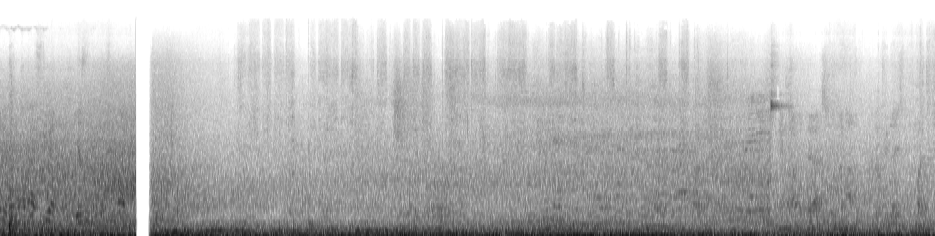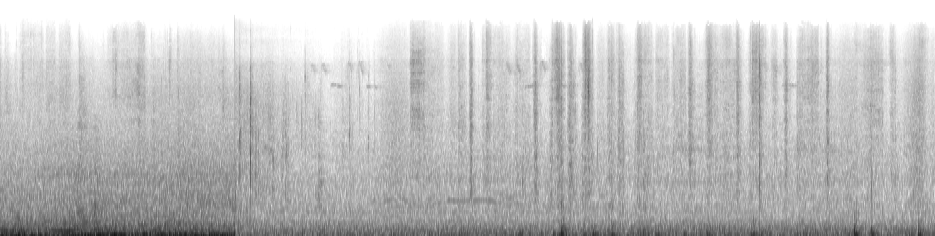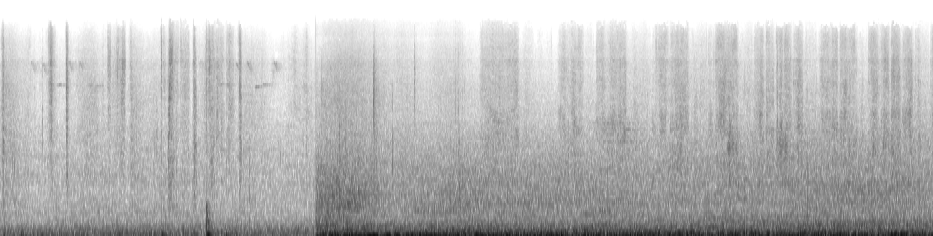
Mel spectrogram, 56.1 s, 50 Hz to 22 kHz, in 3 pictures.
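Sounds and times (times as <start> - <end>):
loud low rumble: 0.0 - 23.4, 43.7 - 56.0
outdoor ambience: 0.0 - 56.0
marker writing on plastic: 4.7 - 14.6, 26.8 - 42.8, 48.6 - 56.0.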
